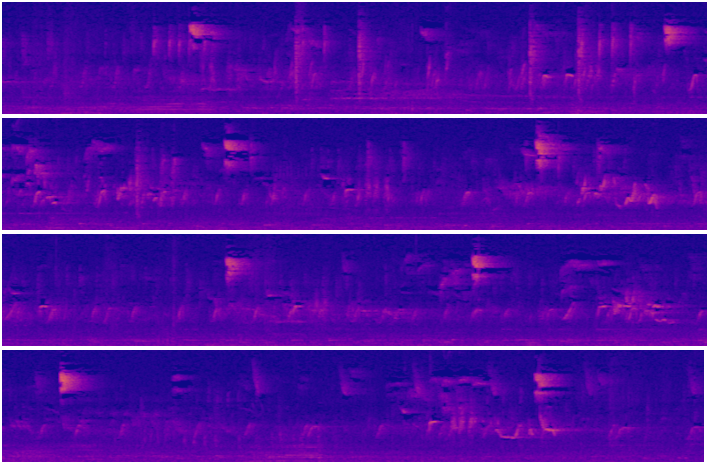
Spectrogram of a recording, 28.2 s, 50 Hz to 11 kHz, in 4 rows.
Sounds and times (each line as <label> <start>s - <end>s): bird tweets 0.0s - 28.1s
